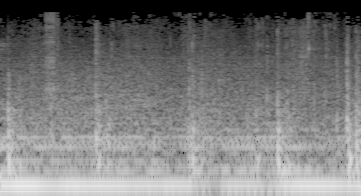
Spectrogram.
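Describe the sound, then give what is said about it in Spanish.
An elevator door in a loft slides open, opened by a man in a protective suit and gloves, with a steady low mechanical hum punctuated by several soft clicks and creaks spaced about a second apart, moderately loud. “En el loft donde dispararon a Elliot, un hombre con traje protector y guantes abre la puerta del ascensor.”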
